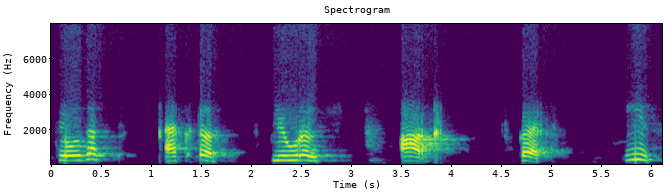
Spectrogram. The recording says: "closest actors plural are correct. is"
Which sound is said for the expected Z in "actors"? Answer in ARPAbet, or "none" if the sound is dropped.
none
